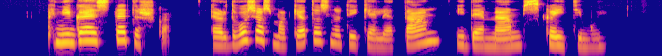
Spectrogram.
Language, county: Lithuanian, Alytus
